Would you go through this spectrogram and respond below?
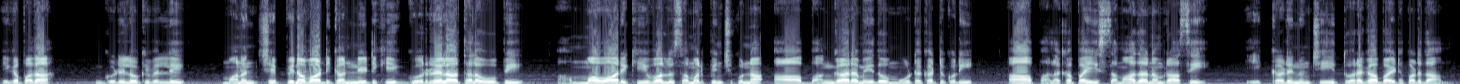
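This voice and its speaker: A man voicing a greedy, scheming village-head father who commands his son in a sly, domineering way, for an animated story. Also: fairly low pitch, unhurried, no room sound, faint music behind, lightly acted.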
